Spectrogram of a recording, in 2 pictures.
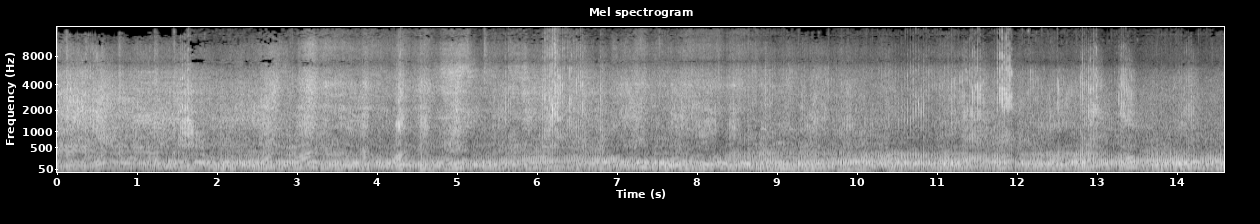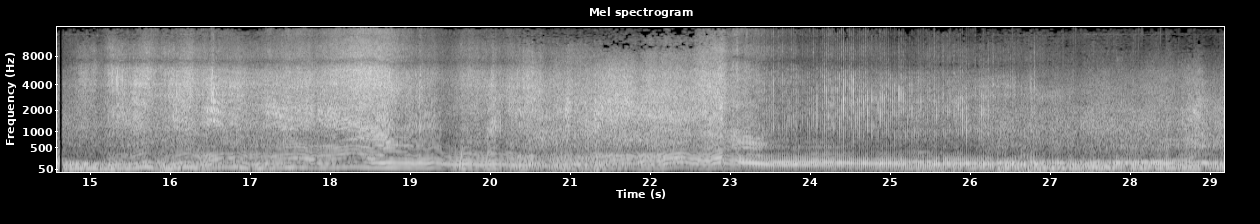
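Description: Motocross bike engines revving hard. The pitch climbs and drops again and again as the riders accelerate and shift, most clearly in the middle.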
